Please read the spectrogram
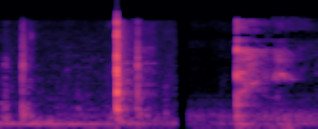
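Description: A few sharp clicks and crackles from drinking out of a plastic water bottle, the loudest about a second in, over a low steady hum. The sound breaks off abruptly and a brief noisy burst follows near the end.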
